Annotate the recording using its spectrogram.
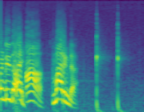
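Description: A man speaking, then two sharp finger snaps about a third of a second apart in the second half.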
